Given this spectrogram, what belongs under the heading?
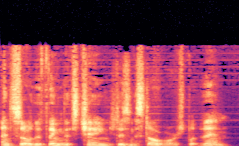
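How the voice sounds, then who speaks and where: Low-voiced man telling stories. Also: unhurried, a little mellow, breathy edge, low-quality recording. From Scotland. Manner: thoughtful, storytelling, light laughs. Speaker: podcast co-host. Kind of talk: casual podcast chat.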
